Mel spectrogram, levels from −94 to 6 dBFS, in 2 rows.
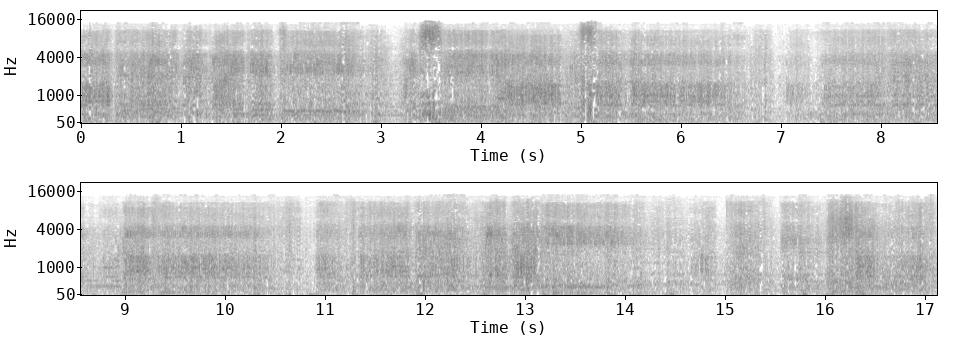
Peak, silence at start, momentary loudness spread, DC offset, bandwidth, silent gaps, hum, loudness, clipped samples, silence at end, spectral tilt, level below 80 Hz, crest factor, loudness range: -22 dBFS; 0 s; 11 LU; under 0.1%; 14.5 kHz; none; none; -43 LUFS; under 0.1%; 0 s; -1 dB/octave; -68 dBFS; 22 dB; 6 LU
